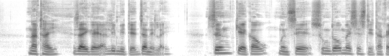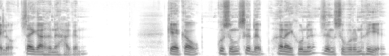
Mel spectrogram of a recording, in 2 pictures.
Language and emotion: Bodo, sad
